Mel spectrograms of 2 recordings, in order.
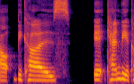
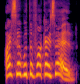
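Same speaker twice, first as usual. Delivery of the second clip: exasperated outburst; 11 semitones higher than usual. Real, not acted. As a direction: blurt it out in disbelief. Mock outrage at headline.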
